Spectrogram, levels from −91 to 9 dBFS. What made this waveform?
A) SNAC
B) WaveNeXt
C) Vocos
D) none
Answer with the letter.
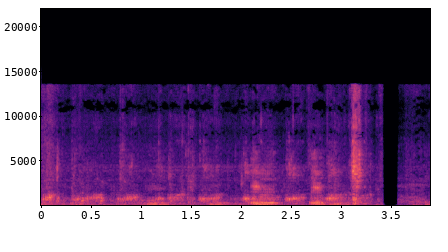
C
